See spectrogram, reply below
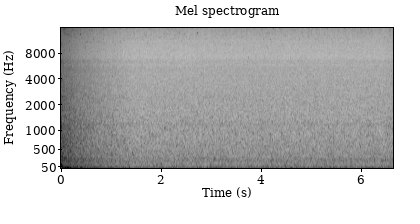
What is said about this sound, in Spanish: Hoy en Confama Radio, entre nuestros temas, tendremos un río muy importante de Antioquia. Por eso queremos comenzar con este sonido hermoso que siempre nos recuerda la vida.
